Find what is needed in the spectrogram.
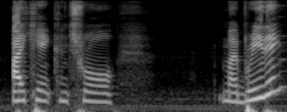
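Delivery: normal talking voice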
